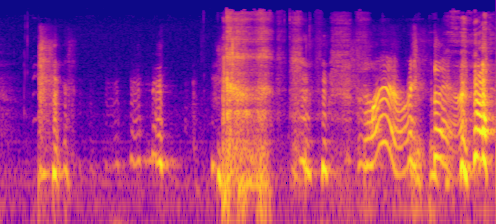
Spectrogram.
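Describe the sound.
A cat meows near the end, a wavering, drawn-out cry followed by a shorter one, amid soft voices and a burst of rustling noise.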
